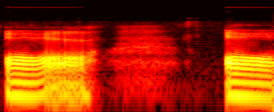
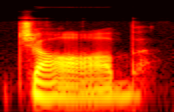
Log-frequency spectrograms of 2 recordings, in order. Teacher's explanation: it sounds like ah ah like awesome so the jaw is open and the lips are straight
